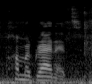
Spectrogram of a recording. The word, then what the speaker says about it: pomegranate: And right beside it is pomegranate, or the proper way to say it is pomegranate.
